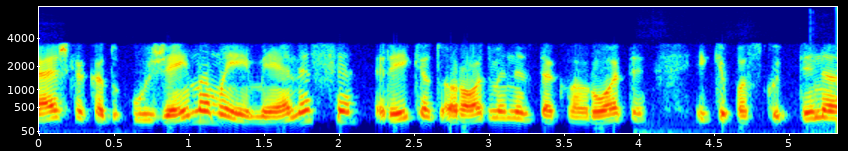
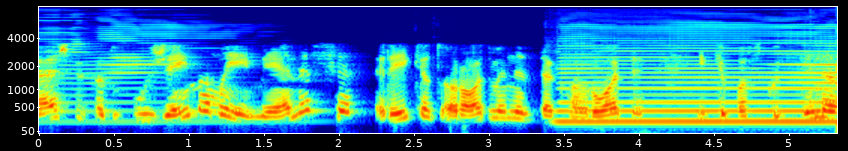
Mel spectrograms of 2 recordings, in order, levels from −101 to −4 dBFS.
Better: first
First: none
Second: noise reduction (classical method log-MMSE)

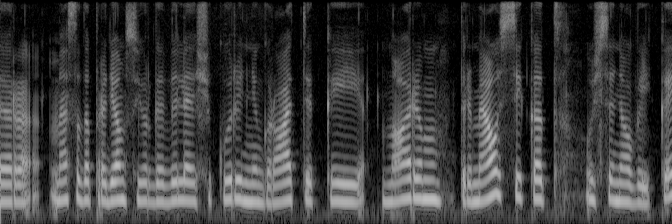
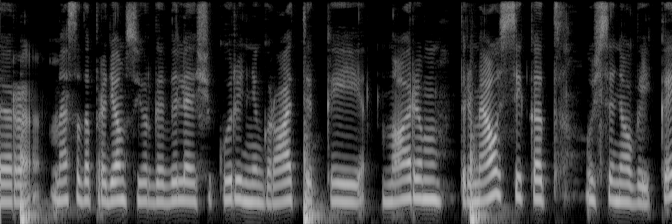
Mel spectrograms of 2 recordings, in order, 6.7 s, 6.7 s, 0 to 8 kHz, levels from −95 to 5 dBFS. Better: first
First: none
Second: noise reduction (classical method log-MMSE)

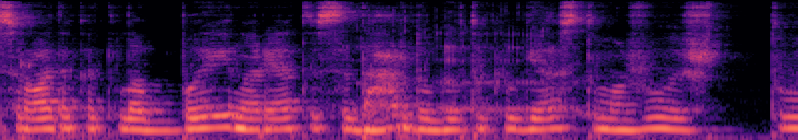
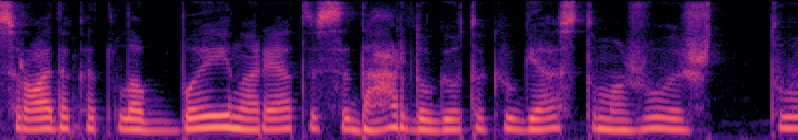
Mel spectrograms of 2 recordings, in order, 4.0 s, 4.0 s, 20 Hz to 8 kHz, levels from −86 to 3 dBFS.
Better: second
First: background sound (Burping, eructation); 19 dB below the speech // room echo; dies away in 0.2 s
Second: none

